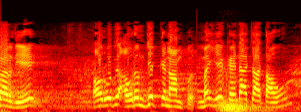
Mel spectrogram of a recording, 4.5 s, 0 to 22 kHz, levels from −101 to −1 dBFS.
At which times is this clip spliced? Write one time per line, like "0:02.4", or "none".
0:02.9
